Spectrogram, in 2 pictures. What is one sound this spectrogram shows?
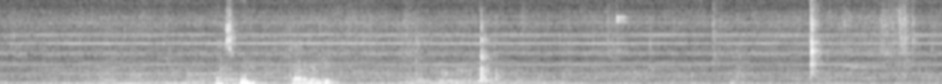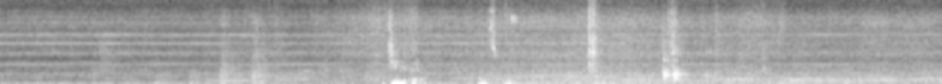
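Liquid simmers and bubbles gently in a pot.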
